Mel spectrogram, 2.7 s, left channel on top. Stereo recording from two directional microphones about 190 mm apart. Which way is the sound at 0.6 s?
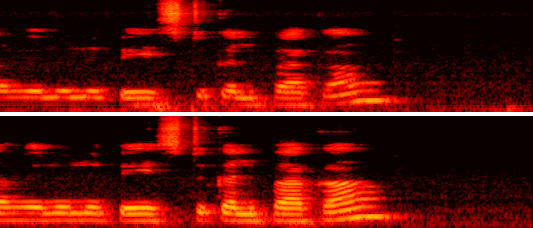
15° right (ahead or behind).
